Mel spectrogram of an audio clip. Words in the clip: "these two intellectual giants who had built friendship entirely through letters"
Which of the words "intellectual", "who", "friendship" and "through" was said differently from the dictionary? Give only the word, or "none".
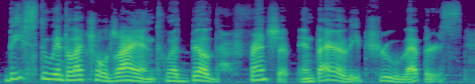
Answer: through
